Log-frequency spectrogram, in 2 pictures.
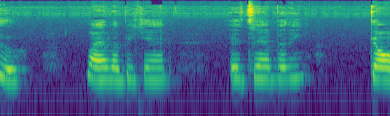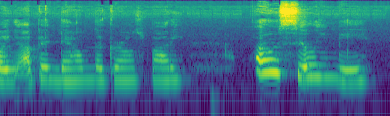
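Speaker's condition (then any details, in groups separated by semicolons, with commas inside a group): Cerebral palsy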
